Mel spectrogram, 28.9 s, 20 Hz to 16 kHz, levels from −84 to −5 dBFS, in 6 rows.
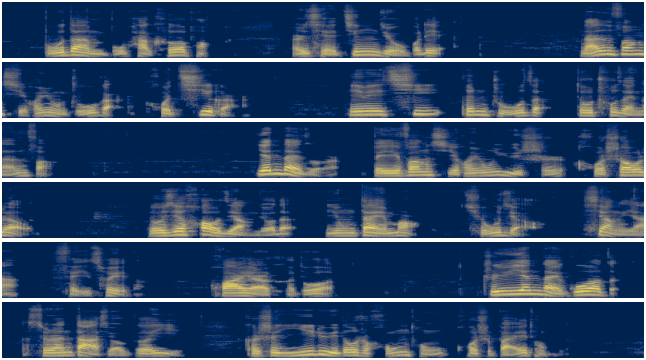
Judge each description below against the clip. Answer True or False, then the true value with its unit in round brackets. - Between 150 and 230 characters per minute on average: True (195 characters per minute)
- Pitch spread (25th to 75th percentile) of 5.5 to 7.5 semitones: True (6.0 semitones)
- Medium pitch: True (170 Hz)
